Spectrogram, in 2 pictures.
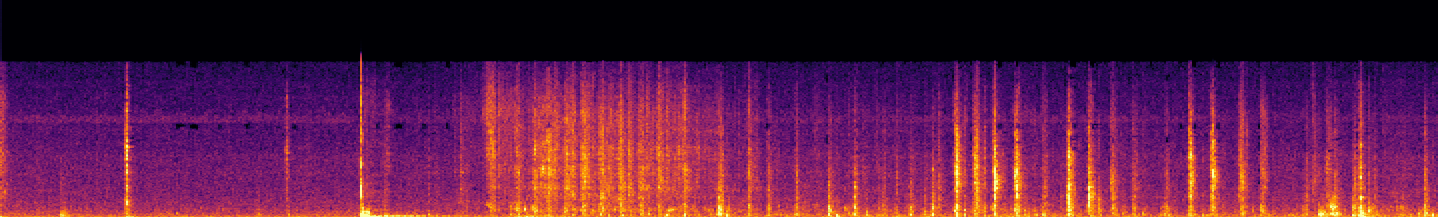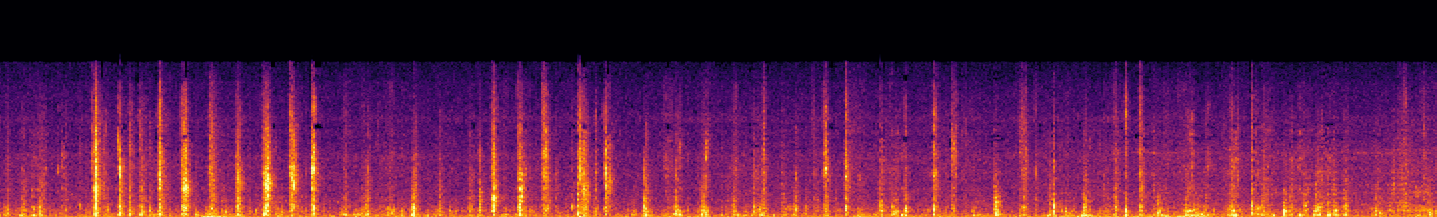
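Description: Crunching and chewing of raw red chilli peppers: many sharp, crisp crunches in an irregular run. A single loud thump comes about four seconds in.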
